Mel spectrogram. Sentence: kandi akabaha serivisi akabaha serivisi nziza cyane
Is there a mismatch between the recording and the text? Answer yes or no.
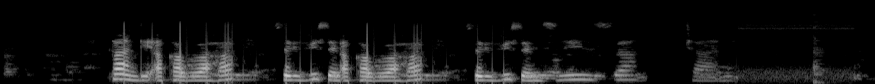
no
